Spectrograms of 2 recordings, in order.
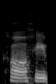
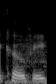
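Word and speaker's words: Ko-fi: hours hi there Kofi I think it's supposed to be pronounced coffee but I still say Kofi cuz it looks Kofi Kofi comfy there we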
